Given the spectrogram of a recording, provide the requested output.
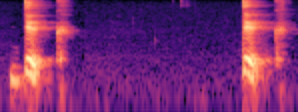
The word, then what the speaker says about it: duke: pronounced Duke Duke but in British English we don't pronounce the d instead it's a j sound we say duke what's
